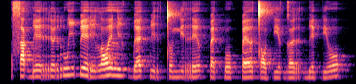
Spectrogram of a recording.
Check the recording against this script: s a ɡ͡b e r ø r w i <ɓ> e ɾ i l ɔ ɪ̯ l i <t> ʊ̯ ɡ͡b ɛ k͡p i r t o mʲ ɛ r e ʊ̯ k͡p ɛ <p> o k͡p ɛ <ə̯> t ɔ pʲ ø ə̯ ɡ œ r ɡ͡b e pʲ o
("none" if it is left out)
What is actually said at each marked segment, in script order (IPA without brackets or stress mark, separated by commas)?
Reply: ɓ, none, k͡p, ə̯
